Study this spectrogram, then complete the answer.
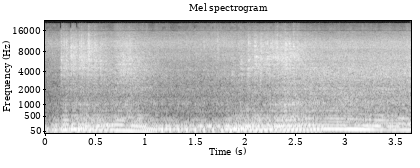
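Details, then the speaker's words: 2003 Pontiac Vibe GT four-cylinder idling rough and lumpy with an uneven off-beat pulse, muffler shaking; only a catalyst code stored, misfire suspected from bad coil or spark plug. "I mean it does actually kind of sound like a Subaru but that's not the way it's supposed to sound"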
